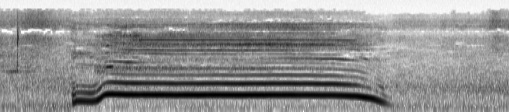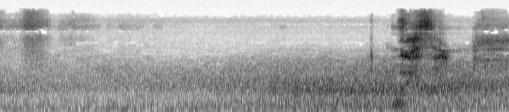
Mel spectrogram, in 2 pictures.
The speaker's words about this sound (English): And then a moment later, they heard a howl. Off in the distance, many feathers ruffled. many a fur arose. They knew this call.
